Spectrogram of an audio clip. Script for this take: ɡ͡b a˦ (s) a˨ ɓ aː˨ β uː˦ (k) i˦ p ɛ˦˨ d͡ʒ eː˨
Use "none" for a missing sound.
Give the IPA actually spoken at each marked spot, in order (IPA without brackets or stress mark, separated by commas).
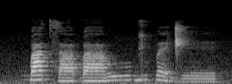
t͡s, ɡ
